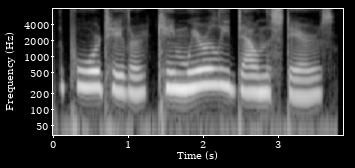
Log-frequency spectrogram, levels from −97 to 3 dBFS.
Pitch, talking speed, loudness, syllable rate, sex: 235 Hz, 125 wpm, -15 LUFS, 3.2 syllables/s, female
